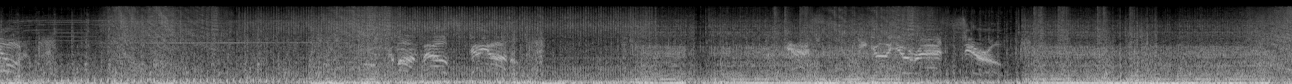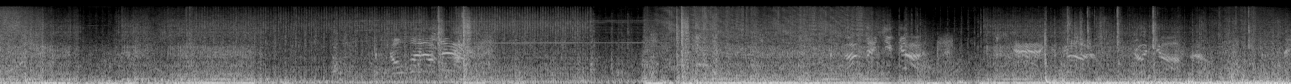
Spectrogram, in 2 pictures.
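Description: Helicopter rotors thump steadily and loudly.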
